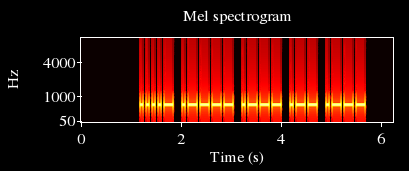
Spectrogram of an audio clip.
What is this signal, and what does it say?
Morse code, heard as a keyed tone, about 20 wpm, 700 Hz. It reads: 41JWJ
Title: Five Challenging Letter-Number Combinations 20wpm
